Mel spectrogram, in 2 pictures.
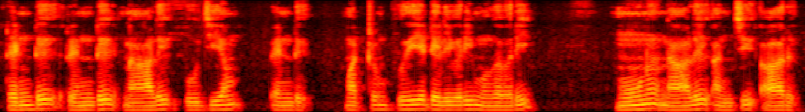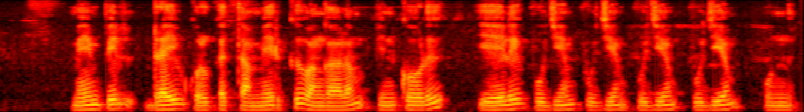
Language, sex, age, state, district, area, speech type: Tamil, male, 18-30, Tamil Nadu, Tiruchirappalli, rural, read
